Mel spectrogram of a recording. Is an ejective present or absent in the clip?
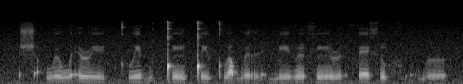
present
